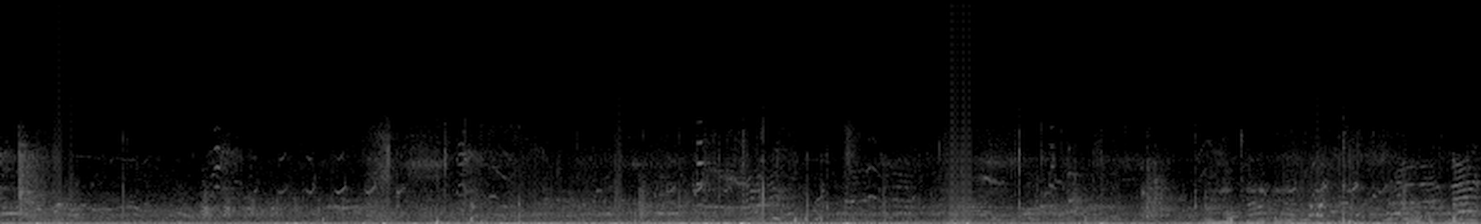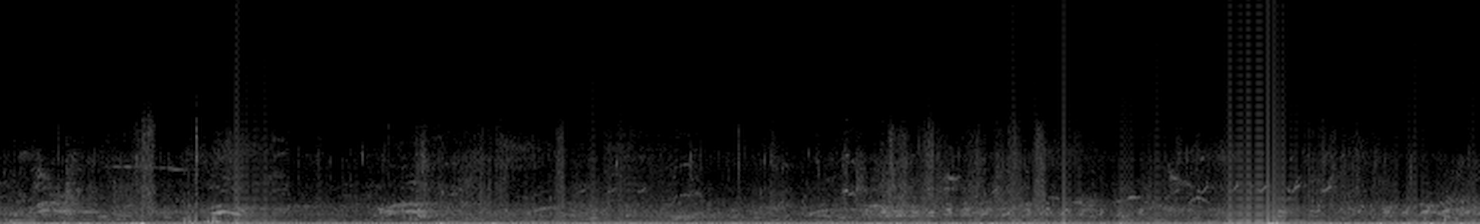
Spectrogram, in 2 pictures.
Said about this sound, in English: this is Priory Park in Malvern, where we've just been watching different bands and dancing and things for the Jubilee, but it's all finished now.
